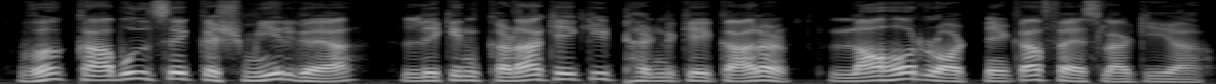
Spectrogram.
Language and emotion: Hindi, neutral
